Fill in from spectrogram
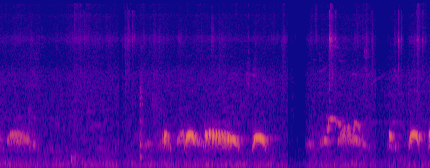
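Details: Dove calls at a house: bursts of soft, rolling coos in quick runs, a brief pause, then more coo phrases, over a quiet background.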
